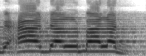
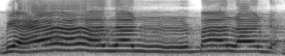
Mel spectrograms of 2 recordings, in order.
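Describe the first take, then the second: First: The consonants are blurred and not clearly heard. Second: The consonants are articulated clearly and distinctly. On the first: The speaker calls it wrong. "Jangan bihadal balad. Kurang bagus ya" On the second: The speaker calls it right. "Harus terdengar"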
